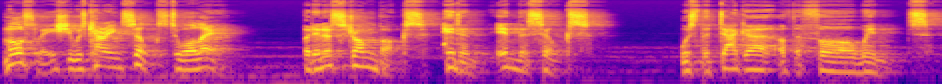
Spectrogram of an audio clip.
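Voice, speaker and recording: Bright, echoing pirate crewman. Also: mid-range voice, slow, heavily acted. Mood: earnest storytelling. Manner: rustic sailor talk, excitable. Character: male pirate crewman turned to stone, pleading, excitable. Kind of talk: video game voice acting. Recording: roomy echo, distant from the mic.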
